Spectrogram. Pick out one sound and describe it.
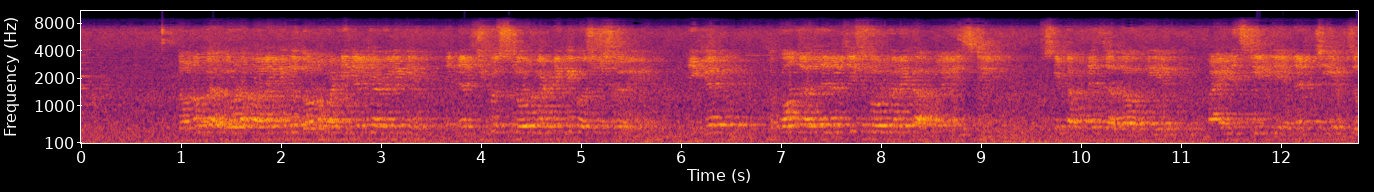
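A man speaks steadily through a clip-on microphone, as if lecturing.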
